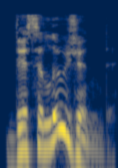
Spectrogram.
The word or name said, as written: disillusioned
